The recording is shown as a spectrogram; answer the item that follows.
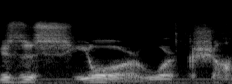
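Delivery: deep primordial voice. Narrator voices an unseen speaker from across the room, deeper voice. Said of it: "you hear a deeper voice".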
